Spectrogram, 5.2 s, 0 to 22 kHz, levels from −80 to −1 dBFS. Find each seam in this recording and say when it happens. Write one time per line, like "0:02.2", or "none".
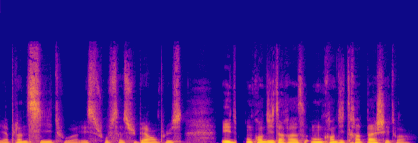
0:00.9
0:02.9

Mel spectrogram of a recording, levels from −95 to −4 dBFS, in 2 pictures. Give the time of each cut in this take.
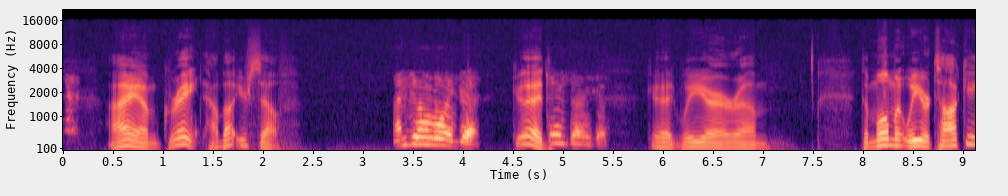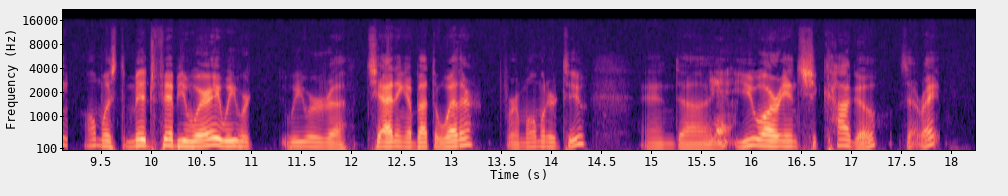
0:09.2

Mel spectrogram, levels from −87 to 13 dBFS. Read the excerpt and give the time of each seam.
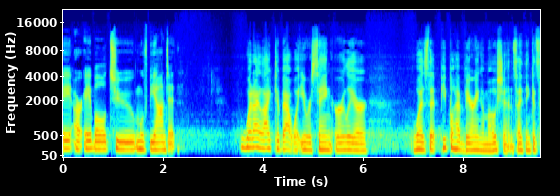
none

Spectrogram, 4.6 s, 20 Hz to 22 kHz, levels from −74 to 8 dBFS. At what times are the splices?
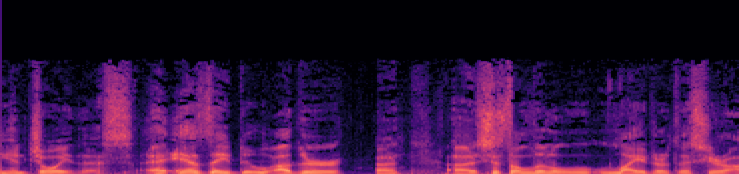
0:02.3

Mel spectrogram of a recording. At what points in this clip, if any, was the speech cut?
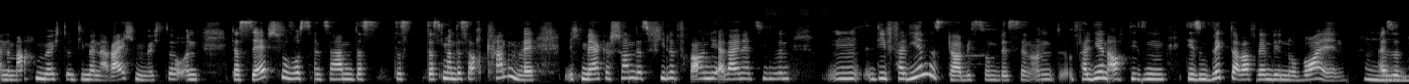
0:12.6

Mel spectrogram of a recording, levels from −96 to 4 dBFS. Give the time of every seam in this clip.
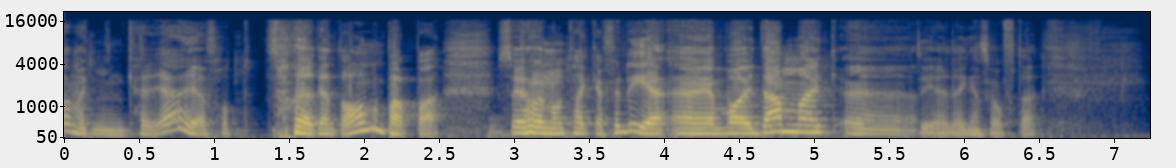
0:05.7

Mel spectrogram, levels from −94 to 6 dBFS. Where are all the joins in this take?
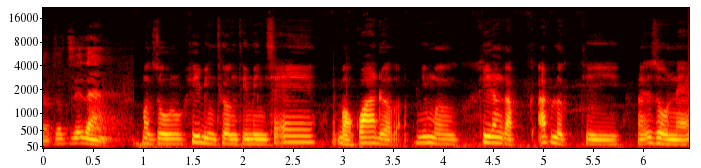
0:00.9

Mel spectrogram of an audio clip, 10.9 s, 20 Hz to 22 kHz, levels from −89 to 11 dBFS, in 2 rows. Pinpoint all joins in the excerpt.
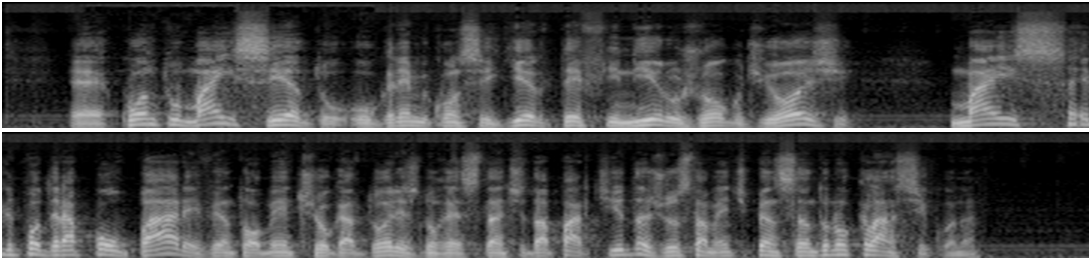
none

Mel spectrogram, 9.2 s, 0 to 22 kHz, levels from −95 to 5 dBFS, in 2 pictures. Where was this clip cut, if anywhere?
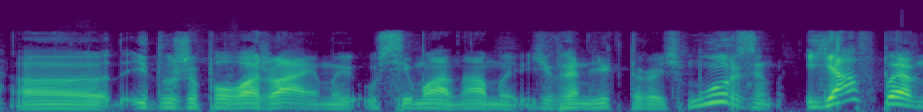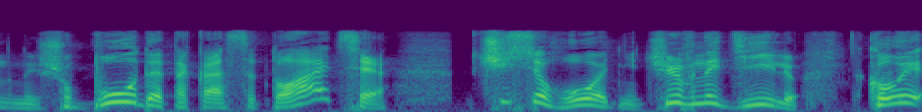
0:04.0
0:06.8

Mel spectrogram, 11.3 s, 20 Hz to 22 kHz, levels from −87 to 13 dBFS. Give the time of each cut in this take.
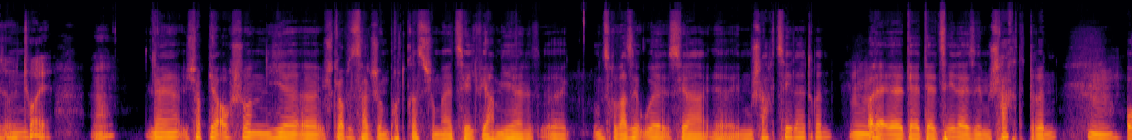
none

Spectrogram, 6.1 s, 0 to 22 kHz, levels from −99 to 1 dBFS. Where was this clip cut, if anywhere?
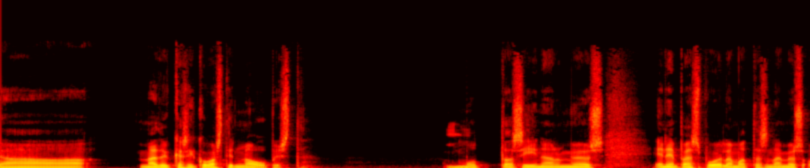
0:03.3

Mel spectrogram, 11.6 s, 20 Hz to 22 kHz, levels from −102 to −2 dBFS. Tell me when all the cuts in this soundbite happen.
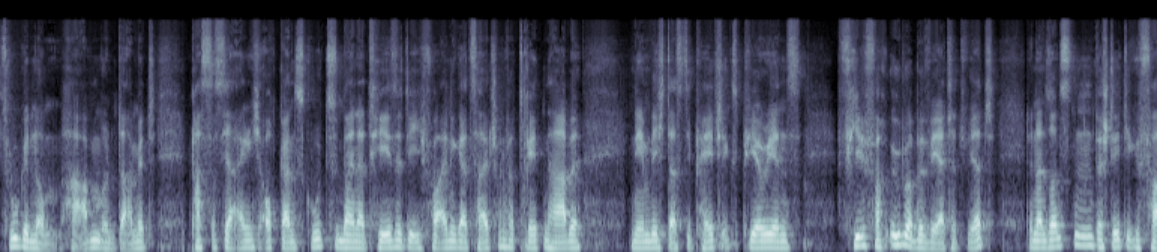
0:10.2

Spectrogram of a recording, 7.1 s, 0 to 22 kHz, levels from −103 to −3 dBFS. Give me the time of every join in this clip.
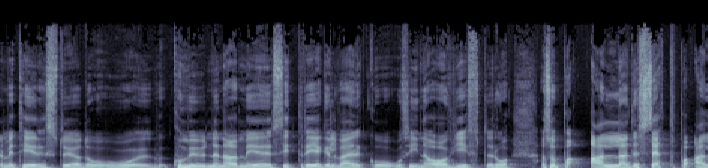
none

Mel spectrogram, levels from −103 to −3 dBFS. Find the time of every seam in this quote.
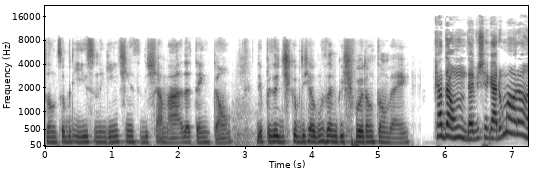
0:05.7

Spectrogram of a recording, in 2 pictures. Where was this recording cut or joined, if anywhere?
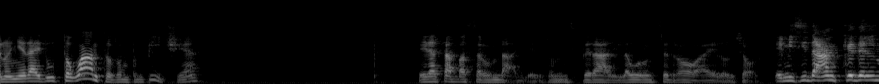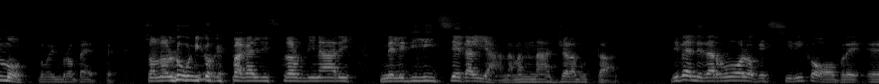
0:07.6

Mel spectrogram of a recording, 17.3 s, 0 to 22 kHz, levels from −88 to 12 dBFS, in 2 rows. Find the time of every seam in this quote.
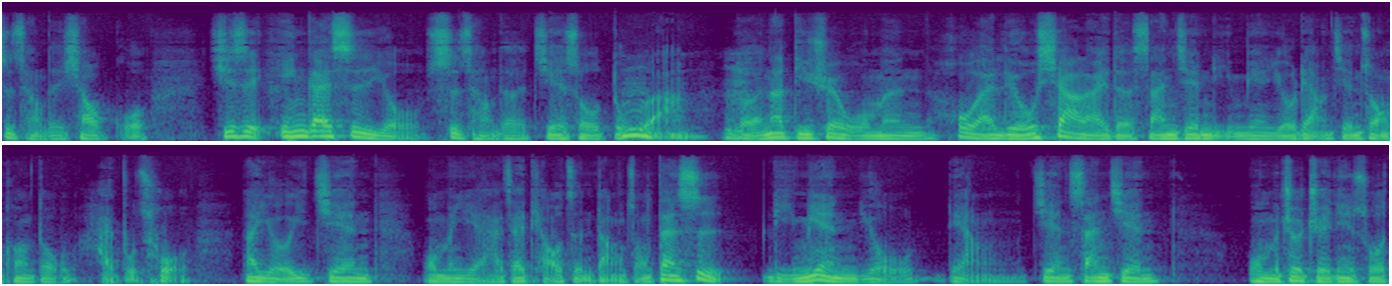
none

